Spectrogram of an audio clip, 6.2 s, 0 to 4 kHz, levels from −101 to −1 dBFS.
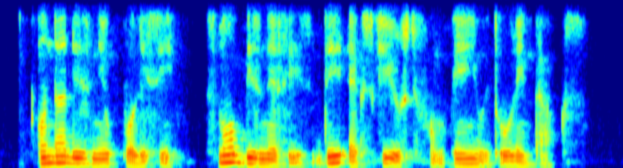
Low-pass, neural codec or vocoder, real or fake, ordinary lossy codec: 3.6 kHz; none; real; Opus, 24 kbps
